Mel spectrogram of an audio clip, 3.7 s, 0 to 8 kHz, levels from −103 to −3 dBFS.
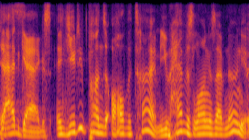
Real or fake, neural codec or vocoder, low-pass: real; none; 7.2 kHz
